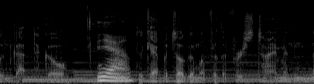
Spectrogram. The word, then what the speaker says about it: Kabetogama: I don't know how to pronounce the name of the lake. Kabetogama.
